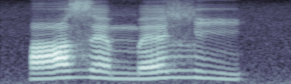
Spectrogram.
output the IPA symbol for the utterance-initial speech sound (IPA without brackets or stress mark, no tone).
ɑ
